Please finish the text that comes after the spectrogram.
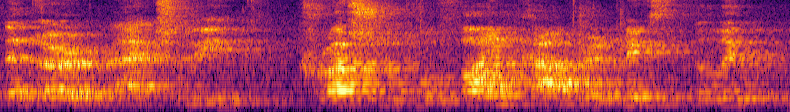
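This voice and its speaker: A man's voice: high voice, expressive, moderate pace, fairly bright tone. A man playing a gloating, bitter, vengeful villain in a staged play reading, with a mocking, theatrical delivery. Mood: smug, mocking. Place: large echoing room, staged reading. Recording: echoey hall from far, faint noise.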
